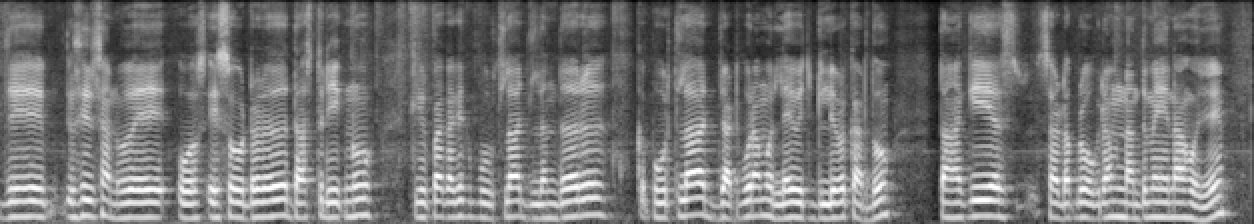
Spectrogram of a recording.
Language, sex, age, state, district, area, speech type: Punjabi, male, 18-30, Punjab, Kapurthala, urban, spontaneous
